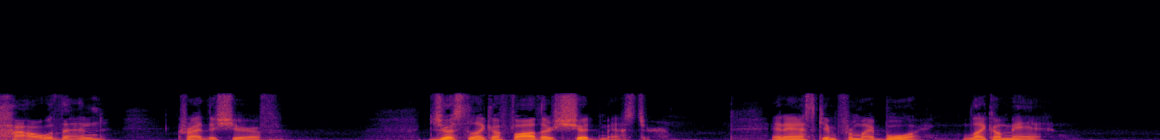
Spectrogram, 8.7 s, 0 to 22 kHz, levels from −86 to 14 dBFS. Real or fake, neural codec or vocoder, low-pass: real; none; 7.2 kHz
